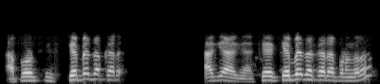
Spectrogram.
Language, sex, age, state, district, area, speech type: Odia, male, 30-45, Odisha, Kendrapara, urban, conversation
